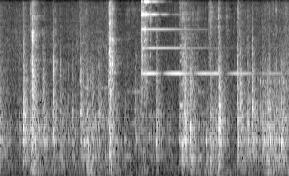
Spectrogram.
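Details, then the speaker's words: Richman Corp Set-Shot Basketball vintage two-player arcade game, repaired after its glass was smashed, running during play: uneven clacks from balls and score steppers over a light whir from the high-speed centre spinner. Normal operation. "all this machine does mechanically is Count scores and spin the balls there's a spinner in the middle you see it that's turning at a high speed"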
